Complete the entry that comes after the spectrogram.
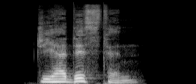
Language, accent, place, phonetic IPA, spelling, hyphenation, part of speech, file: German, Germany, Berlin, [d͡ʒihaːˈdɪstɪn], Dschihadistin, Dschi‧ha‧dis‧tin, noun, De-Dschihadistin.ogg
- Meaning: female equivalent of Dschihadist: female jihadist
